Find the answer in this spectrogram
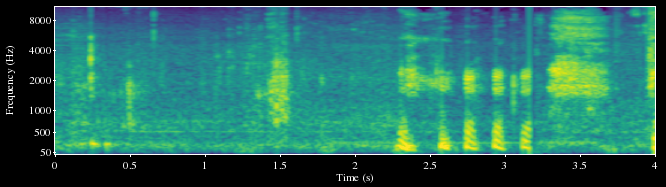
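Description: A person laughing, a quick run of short falling notes about two seconds in, over quiet street background.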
